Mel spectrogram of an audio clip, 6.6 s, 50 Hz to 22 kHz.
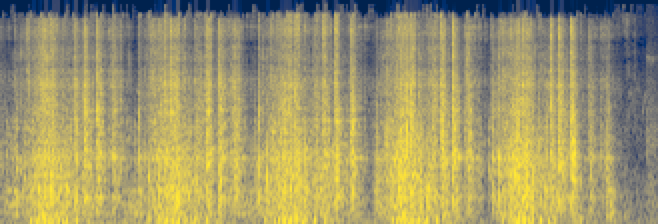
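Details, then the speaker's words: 1988 Briggs & Stratton push mower with auto choke and no primer, fresh fuel in a dirty, sediment-laden tank: repeated rope pulls spin it but it never fires; lack of spark suspected, unconfirmed. No-start when pull-starting. "Nothing. And it doesn't have a primer, nothing like that. It's all auto choke."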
